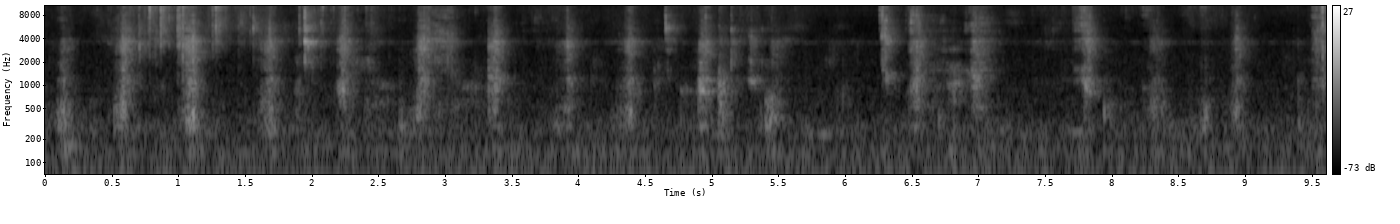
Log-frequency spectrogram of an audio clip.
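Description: Fresh herb leaves crackle and snap between fingers.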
